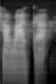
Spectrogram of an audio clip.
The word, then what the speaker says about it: hamaka: let's tackle hammock hamaka how do we know that it's actually ha and not just a well let's break it down to its word parts the word part ha appears at the beginning of words for anything that hangs okay so we know a hammock hangs so that starts with a ha the word part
